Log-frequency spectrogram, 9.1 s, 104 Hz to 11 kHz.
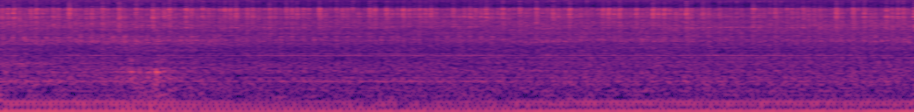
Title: Ticking sound under right side turbo 2014 Maserati Quattroporte SQ4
